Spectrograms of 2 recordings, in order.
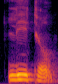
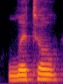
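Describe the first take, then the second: First: The first vowel is a long 'ee' sound. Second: The first vowel is a short 'i' sound. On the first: The speaker calls it wrong. "That vowel typically is changed to a long E" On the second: The speaker calls it right. "We say big, pig, little"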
